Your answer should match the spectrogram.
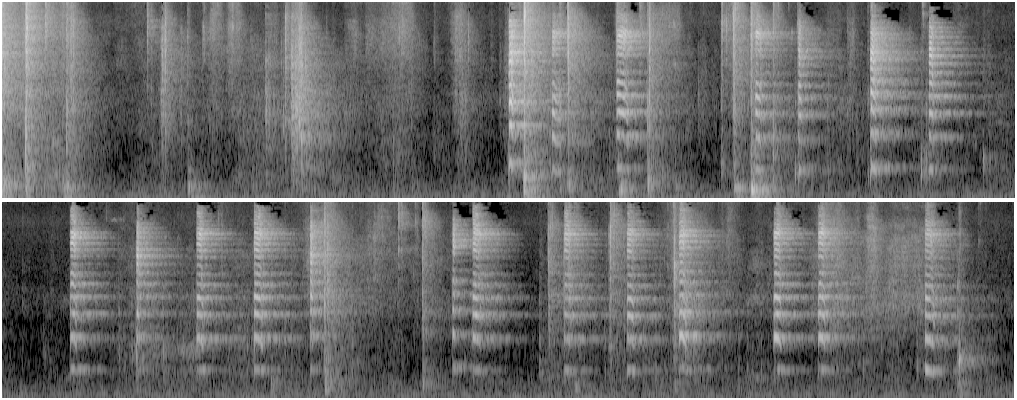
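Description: Squeakers inside a stuffing-free snake dog toy squeaking over and over in quick runs as the dogs bite and tug it, with a couple of heavy thumps on the hardwood floor in the first half.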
